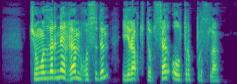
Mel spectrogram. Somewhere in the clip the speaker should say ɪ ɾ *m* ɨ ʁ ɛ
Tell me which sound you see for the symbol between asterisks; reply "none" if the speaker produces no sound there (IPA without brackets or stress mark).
n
